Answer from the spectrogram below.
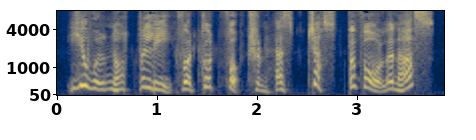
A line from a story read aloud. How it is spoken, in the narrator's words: cried Lady Balfour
